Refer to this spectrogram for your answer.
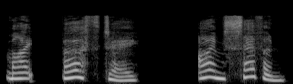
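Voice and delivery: put-on high, slow child voice; little girl. A narrator's reading. Daughter telling Papa her age, slow and high. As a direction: say it proudly small.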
